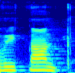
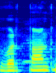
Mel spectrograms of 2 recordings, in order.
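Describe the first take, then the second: First: वृत्तांत said as vrittaant; vri syllable. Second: वृत्तांत said as vartaant; wrong first syllable. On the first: Teacher gives the correction, वृत्तांत with vri. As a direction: open वृत्तांत clearly with vri. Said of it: "क्या होता है". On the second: Teacher shows the mistake, वृत्तांत as vartaant. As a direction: put var for vri in वृत्तांत. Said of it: "नहीं होता". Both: Shown as a demonstration.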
